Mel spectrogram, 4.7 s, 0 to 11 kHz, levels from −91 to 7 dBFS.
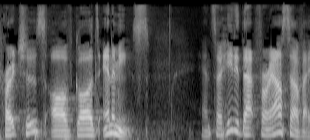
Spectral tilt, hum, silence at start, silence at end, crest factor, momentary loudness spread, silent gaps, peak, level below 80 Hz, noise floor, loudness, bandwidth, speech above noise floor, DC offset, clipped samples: -4.5 dB/octave; none; 0 s; 0 s; 18 dB; 13 LU; none; -2 dBFS; -50 dBFS; -53 dBFS; -19 LUFS; 10 kHz; 34 dB; under 0.1%; under 0.1%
